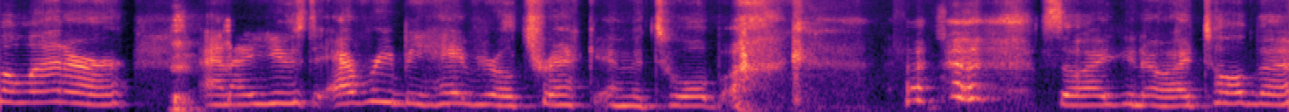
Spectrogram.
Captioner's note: laughs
